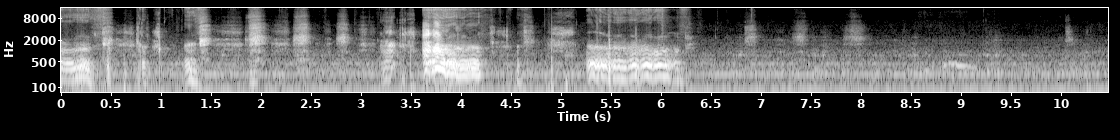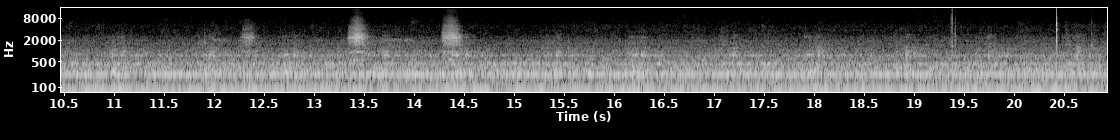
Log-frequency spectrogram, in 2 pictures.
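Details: Stormy, a pet dog trying to talk, gives a run of grumbling, moaning vocal bursts in the opening seconds, the loudest a drawn harmonic howl-like moan, then only quiet room noise with faint clicks follows.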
